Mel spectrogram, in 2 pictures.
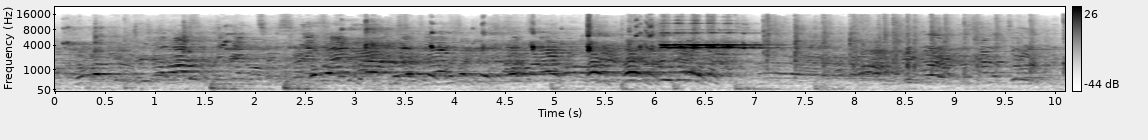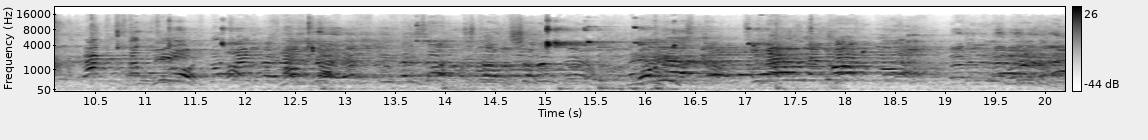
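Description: A crowd chatters and shouts in an echoing gym.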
